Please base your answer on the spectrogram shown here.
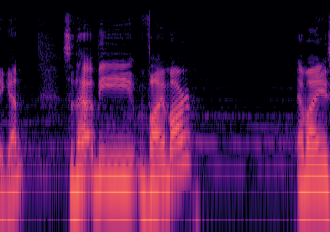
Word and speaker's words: Weimar: It's pronounced as V. And way is pronounced as vey. So that's, hold on, let me get it in front of me again. So that would be Weimar.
